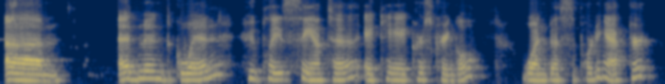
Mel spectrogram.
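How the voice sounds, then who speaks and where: A woman co-hosting a casual movie chat, joking, blunt and swearing casually. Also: lowish voice. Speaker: podcast co-host.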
